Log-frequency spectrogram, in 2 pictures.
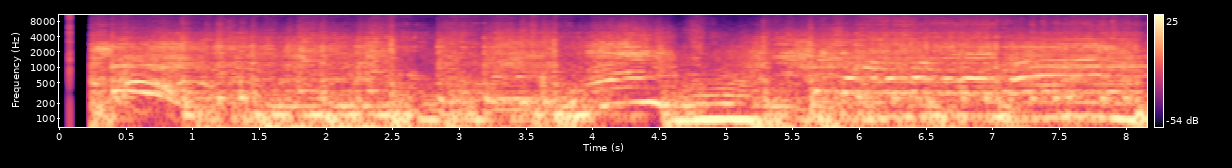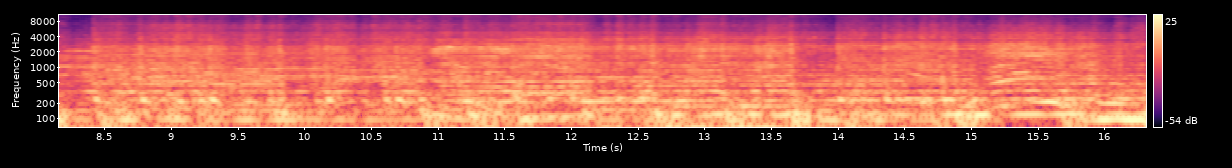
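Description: Live hip-hop music played loud through a venue PA, heavy sub-bass under a rapper's voice on the microphone, recorded from within the crowd.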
